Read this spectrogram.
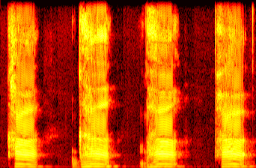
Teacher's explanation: वे व्यंजन जिनके उच्चारण में अधिक वायु बाहर निकलती है और ह जैसी ध्वनि स्पष्ट सुनाई देती है · तो इसमें हम देखेंगे कि हमारे लास्ट में ह करके ध्वनि आ रही है। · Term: महाप्राण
